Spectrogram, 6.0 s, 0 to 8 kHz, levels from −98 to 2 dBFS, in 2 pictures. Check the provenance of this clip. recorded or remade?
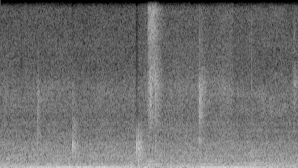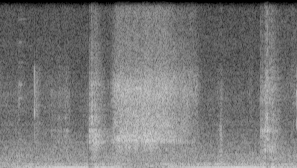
recorded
